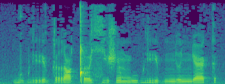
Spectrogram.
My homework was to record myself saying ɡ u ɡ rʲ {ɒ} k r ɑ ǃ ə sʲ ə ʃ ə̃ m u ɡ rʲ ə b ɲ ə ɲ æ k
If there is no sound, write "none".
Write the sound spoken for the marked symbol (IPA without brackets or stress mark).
ɒ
